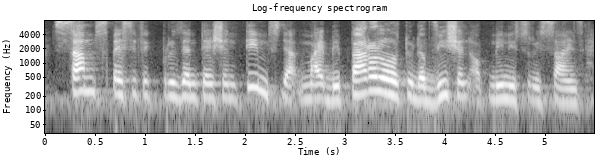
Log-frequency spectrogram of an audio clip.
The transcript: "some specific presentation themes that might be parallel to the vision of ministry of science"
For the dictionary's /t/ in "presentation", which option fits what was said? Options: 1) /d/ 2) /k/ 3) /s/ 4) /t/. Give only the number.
4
